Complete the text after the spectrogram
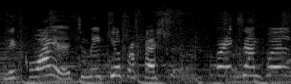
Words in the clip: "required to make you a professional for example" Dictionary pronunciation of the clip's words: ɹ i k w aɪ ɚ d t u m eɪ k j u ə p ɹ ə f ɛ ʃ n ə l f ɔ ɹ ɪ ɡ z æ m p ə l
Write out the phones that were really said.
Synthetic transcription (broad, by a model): ɹ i k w aɪ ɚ d t u m eɪ k j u ə p ɹ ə f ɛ ʃ ə n f ɔ ɹ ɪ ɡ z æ m p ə l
